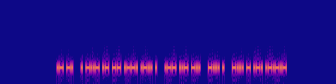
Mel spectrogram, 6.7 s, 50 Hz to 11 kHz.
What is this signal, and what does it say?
Morse code, heard as a keyed tone, about 47 wpm, 700 Hz. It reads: AN EXAMPLE WUD BE BTR.
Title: Sentences from Top 400 Words and Abbreviations 50wpm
